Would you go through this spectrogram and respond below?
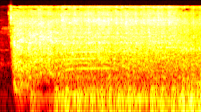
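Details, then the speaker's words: Honda Vario carburetor scooter after rewiring weak starter circuit to ground instead of replacing CDI: starter whirs briefly, single-cylinder catches instantly and settles into a steady even idle; normal engine start. "Untuk pemasangan CDI kepunyaan Repo di Vario seperti ini, Vario Karbo, ini semuanya berjalan, maksudnya berfungsi."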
